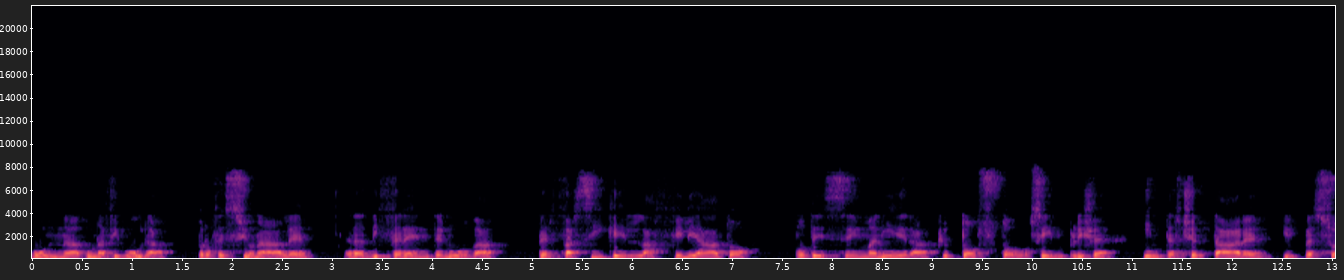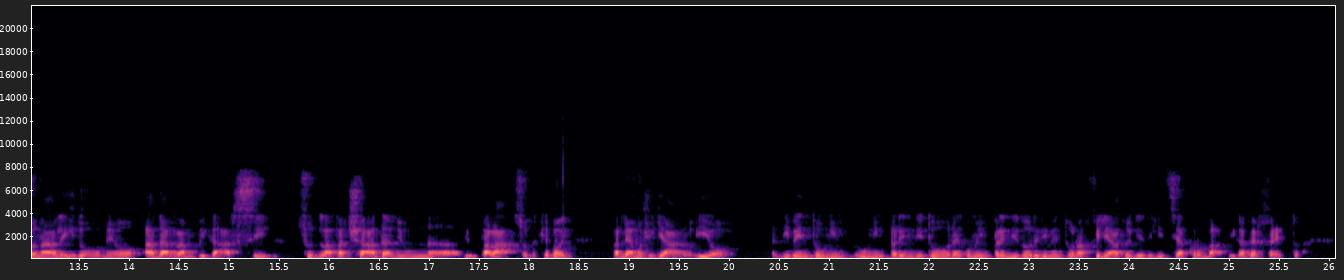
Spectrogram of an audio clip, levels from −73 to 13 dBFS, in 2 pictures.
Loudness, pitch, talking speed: -22 LUFS, 150 Hz, 110 wpm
